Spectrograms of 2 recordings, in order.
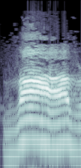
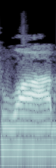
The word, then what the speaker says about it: Vav: So, Aleph, Beit, Gimel, Dalet, He, Vav, or some pronounce Wah, but I think Vav is the best pronunciation.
